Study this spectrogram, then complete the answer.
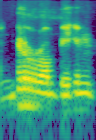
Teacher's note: min gets idgham with ra without a gunna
